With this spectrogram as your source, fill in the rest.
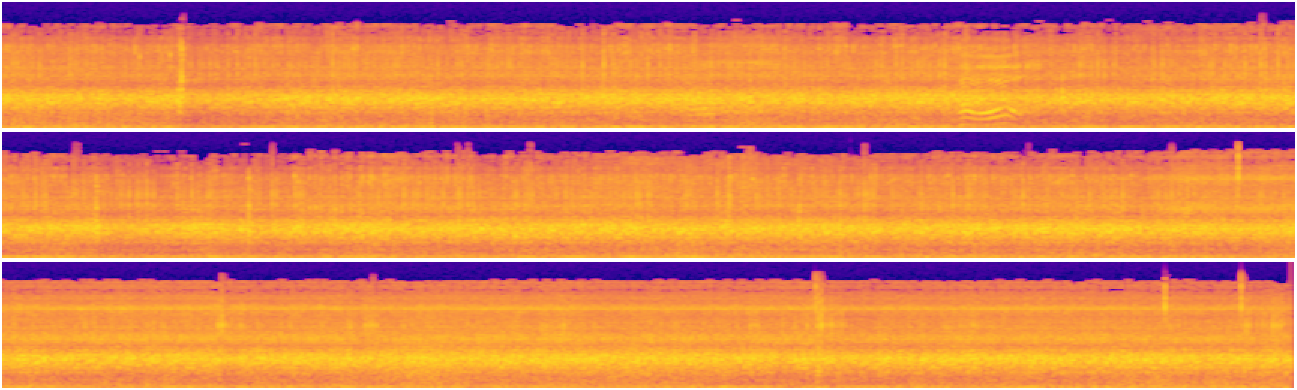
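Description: Wind rushes loudly over a moving bicycle.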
